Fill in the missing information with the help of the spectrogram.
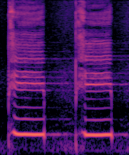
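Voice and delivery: playfully imitating a machine beep; mock beep. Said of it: "and I'm like".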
